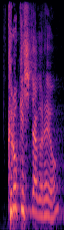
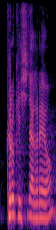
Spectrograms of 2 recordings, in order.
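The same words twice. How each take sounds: First: 그렇게 pushed up high and louder; emphatic. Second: Said in the usual way. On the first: Shown as a demonstration. Preacher stresses how the chapter opens, 그렇게 raised high. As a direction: lift and stress 그렇게 to drive it home.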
